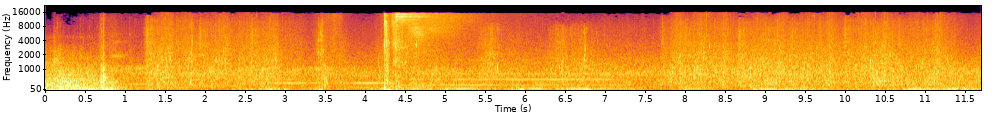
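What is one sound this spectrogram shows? Water swishes as someone swims.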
